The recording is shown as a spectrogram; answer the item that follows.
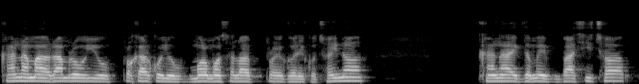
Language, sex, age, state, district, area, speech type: Nepali, male, 45-60, West Bengal, Kalimpong, rural, spontaneous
